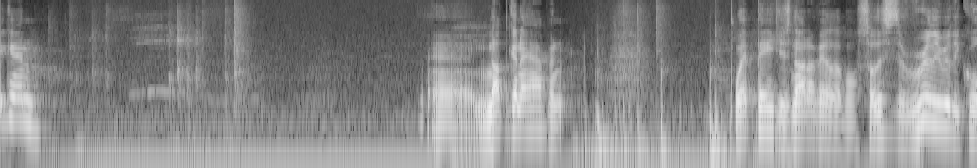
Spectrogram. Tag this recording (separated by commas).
Speech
